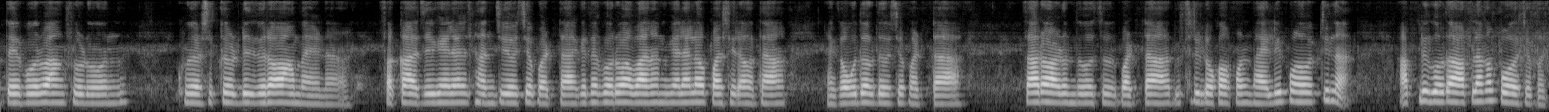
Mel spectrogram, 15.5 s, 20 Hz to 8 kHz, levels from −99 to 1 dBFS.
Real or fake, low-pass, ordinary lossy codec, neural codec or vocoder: fake; none; none; codec, 16 kHz, 4.8 kbps, FACodec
